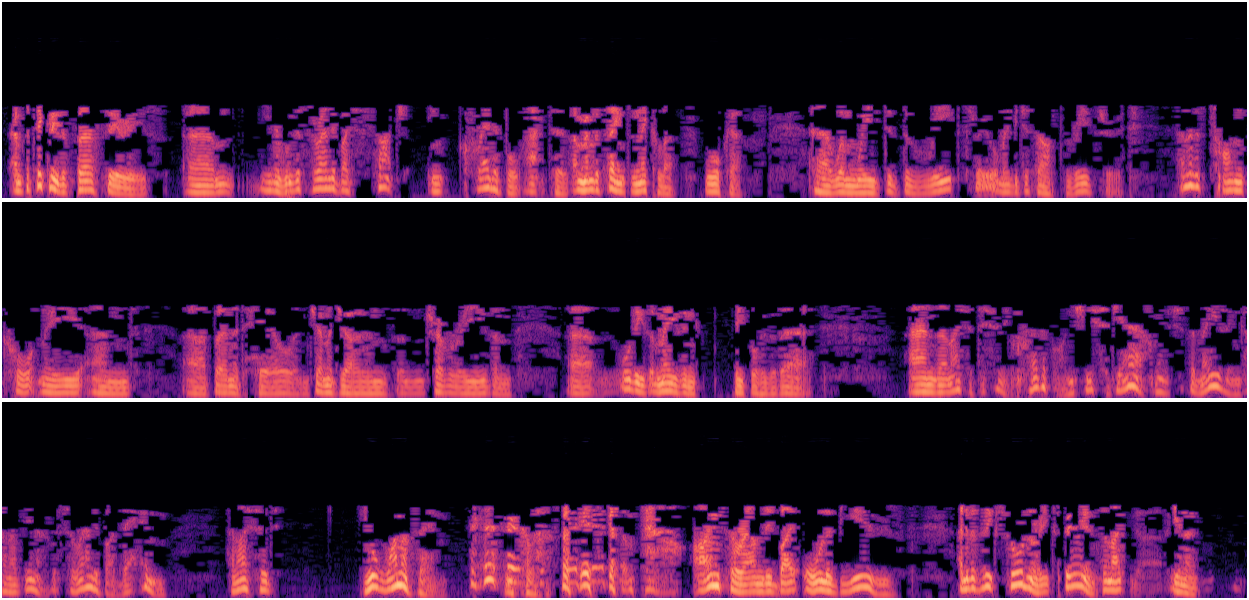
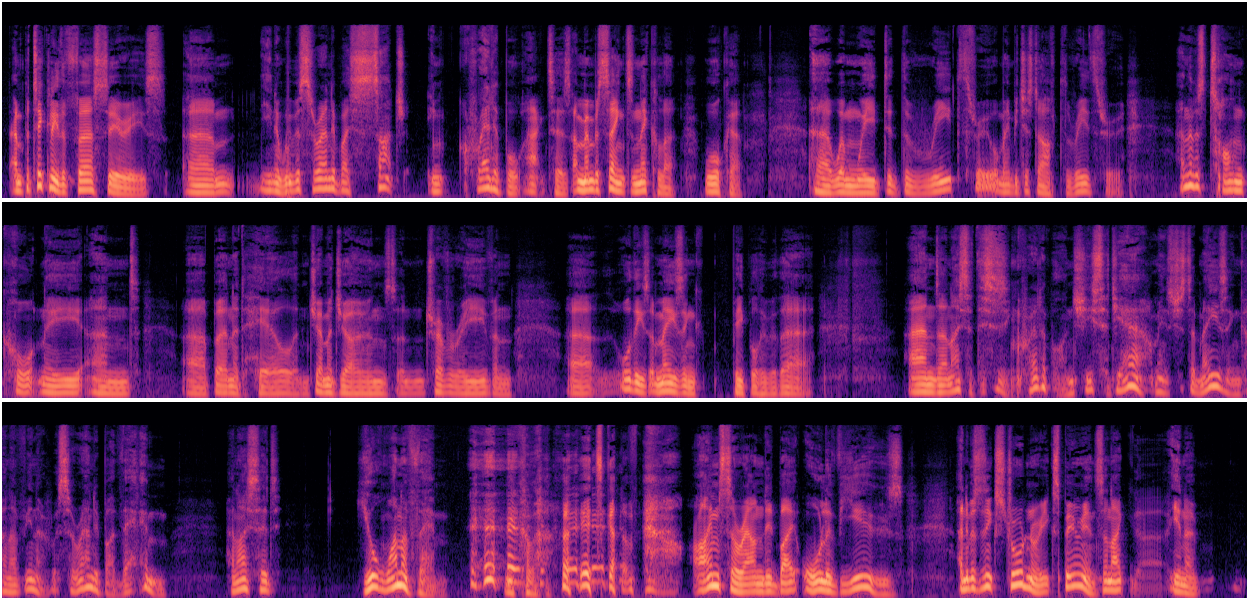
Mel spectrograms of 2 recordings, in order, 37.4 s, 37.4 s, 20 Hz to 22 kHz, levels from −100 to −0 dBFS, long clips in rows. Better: second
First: garbled, watery; badly; nothing above 3 kHz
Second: none

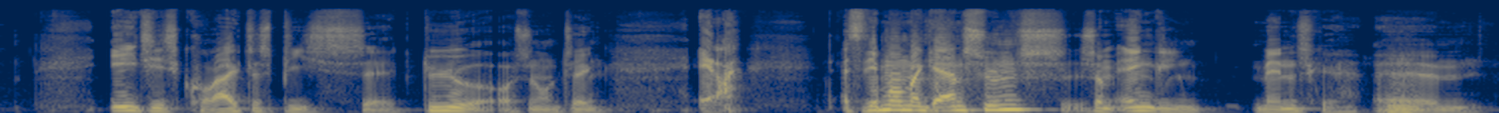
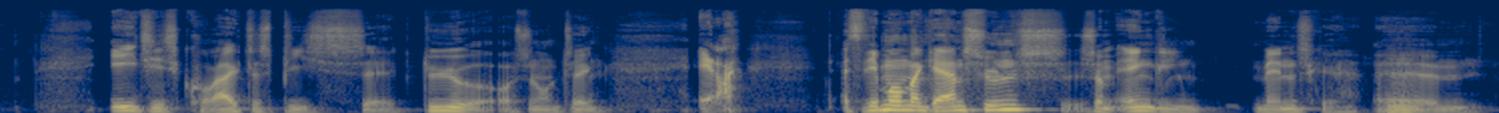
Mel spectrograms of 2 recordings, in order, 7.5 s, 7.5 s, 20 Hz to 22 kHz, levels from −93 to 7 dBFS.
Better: second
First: distortion; slight; 10 dB below the speech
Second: none

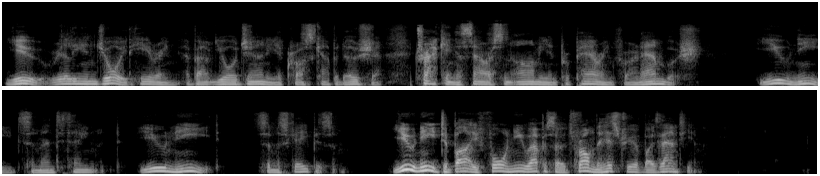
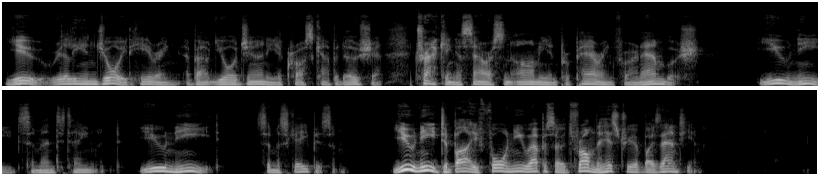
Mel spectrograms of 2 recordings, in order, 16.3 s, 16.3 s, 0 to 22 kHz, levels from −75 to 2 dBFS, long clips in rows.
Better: second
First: garbled, watery; badly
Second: none

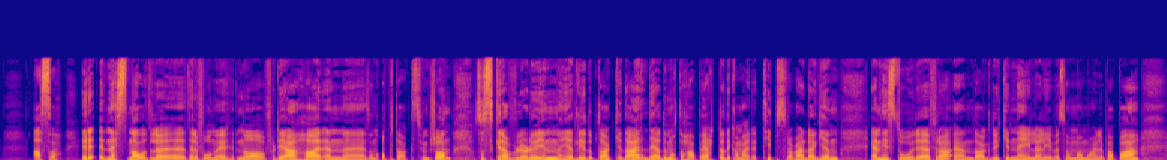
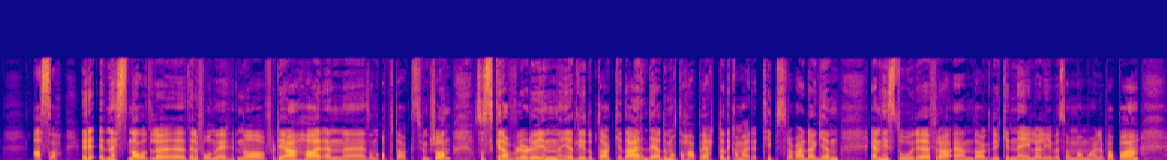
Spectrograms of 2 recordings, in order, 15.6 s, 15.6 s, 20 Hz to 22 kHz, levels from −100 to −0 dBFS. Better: first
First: none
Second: thin; somewhat; fading below 550 Hz

